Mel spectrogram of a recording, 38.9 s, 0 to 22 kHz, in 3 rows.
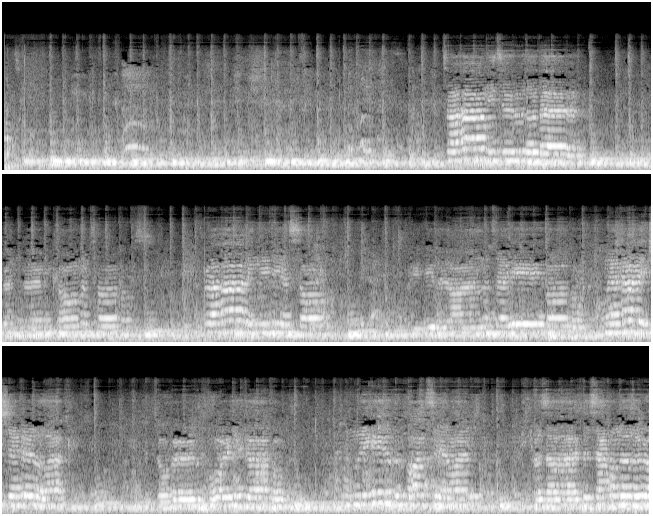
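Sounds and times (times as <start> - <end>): guitar strumming: 0.0 - 38.9
person singing: 2.2 - 3.2, 16.6 - 20.5, 28.9 - 38.9.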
